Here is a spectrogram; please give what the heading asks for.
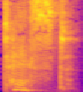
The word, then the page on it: test: British English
